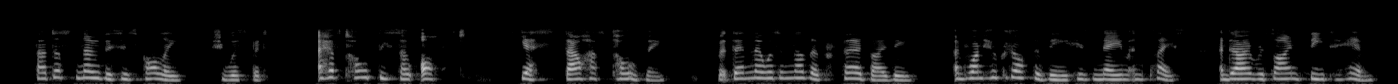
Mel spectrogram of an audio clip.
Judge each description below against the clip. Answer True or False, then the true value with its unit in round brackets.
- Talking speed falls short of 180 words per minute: False (195 wpm)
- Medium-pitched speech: False (250 Hz)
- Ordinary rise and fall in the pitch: True (4.1 semitones)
